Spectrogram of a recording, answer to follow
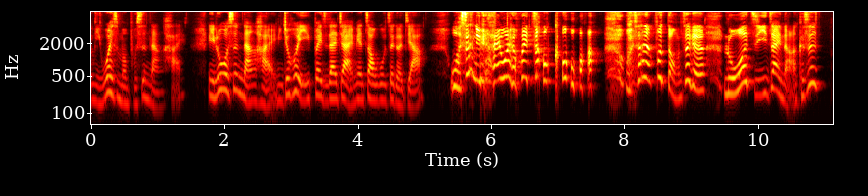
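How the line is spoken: Exclaiming with feeling. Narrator (Chinese): 他就会忍不住感叹说

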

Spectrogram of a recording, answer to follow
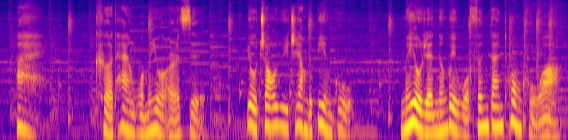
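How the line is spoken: Sighing. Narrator (Chinese): 淳于意叹气地说

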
